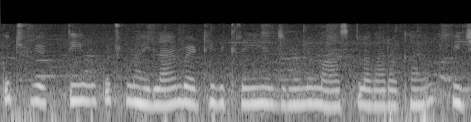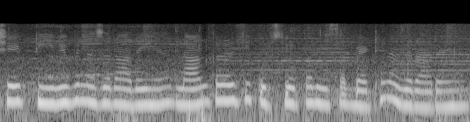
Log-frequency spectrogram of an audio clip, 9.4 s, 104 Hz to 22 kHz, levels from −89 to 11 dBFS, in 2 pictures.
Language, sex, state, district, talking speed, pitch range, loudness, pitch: Hindi, female, Bihar, Gaya, 210 wpm, 200-240 Hz, -12 LUFS, 225 Hz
